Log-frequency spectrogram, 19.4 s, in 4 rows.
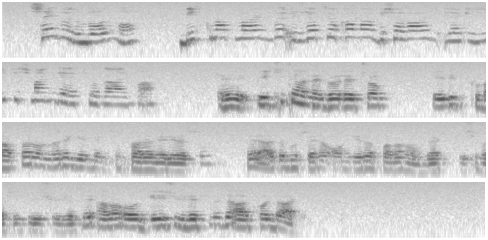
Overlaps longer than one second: none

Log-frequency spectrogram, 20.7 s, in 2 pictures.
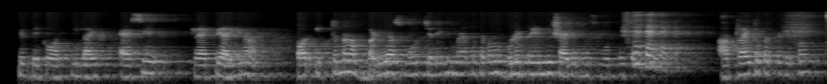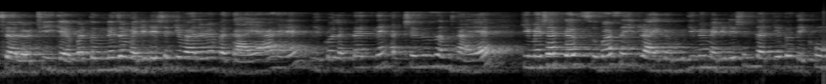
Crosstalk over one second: none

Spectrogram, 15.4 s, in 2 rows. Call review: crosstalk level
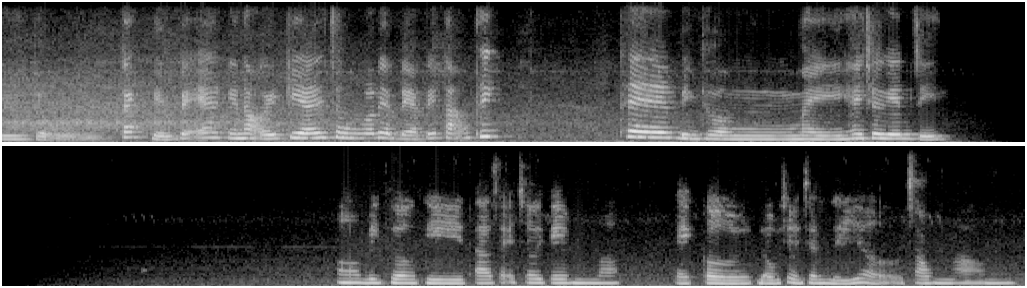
none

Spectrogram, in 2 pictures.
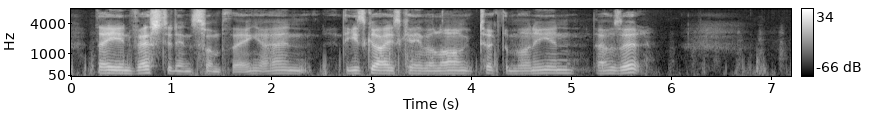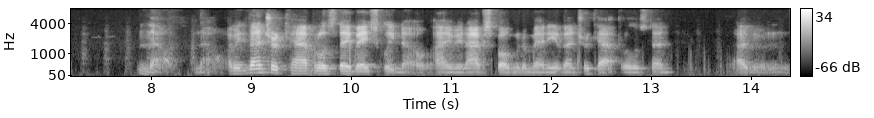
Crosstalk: none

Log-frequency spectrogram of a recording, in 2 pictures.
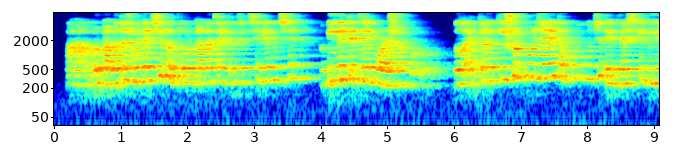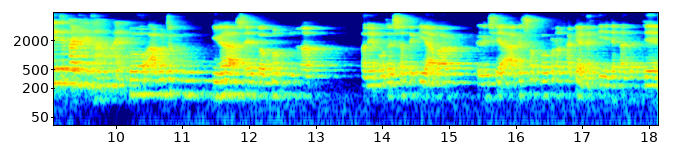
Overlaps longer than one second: none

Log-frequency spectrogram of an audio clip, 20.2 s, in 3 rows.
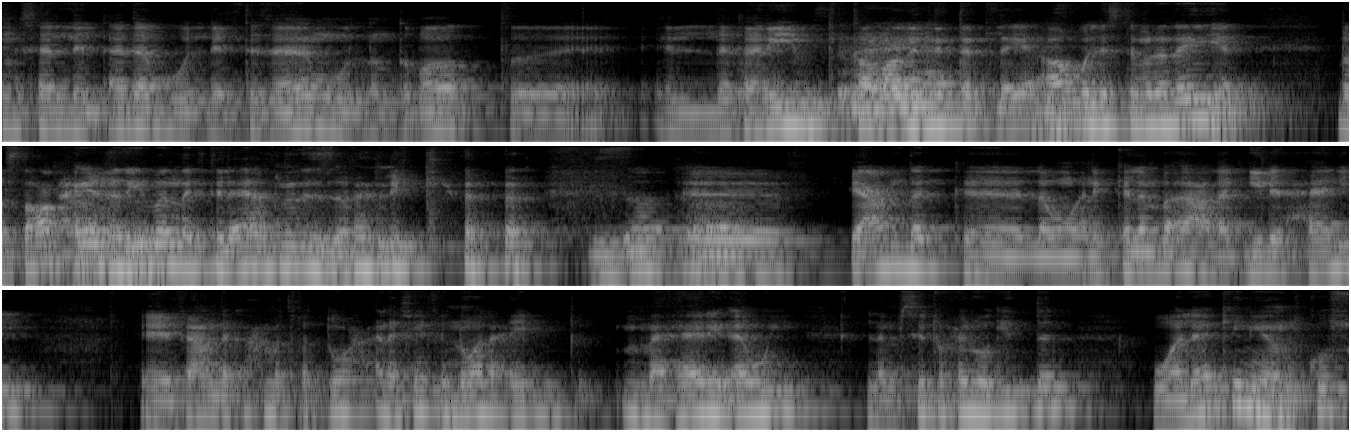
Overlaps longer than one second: present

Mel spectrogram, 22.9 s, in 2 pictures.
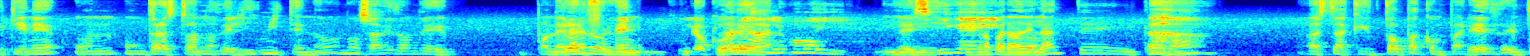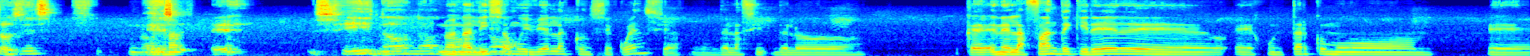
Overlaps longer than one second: present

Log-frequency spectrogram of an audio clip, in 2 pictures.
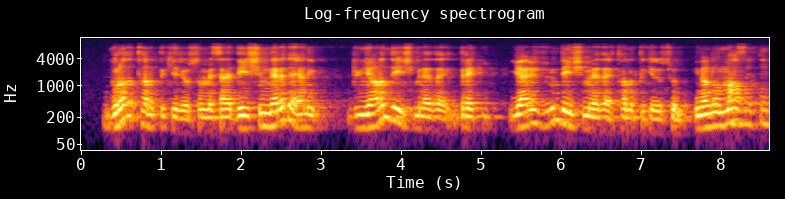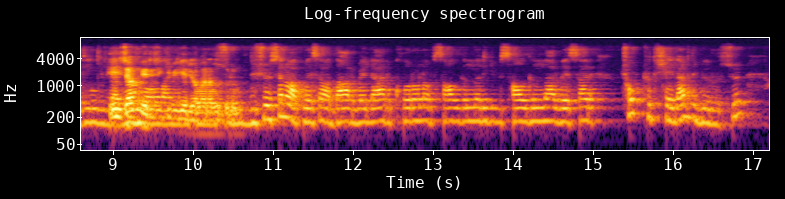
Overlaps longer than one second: present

